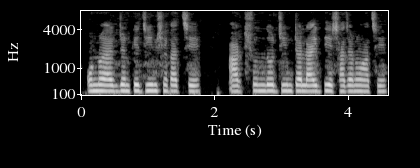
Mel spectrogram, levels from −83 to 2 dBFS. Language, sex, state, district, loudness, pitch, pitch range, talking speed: Bengali, female, West Bengal, Jhargram, -17 LUFS, 205 Hz, 195-210 Hz, 155 wpm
